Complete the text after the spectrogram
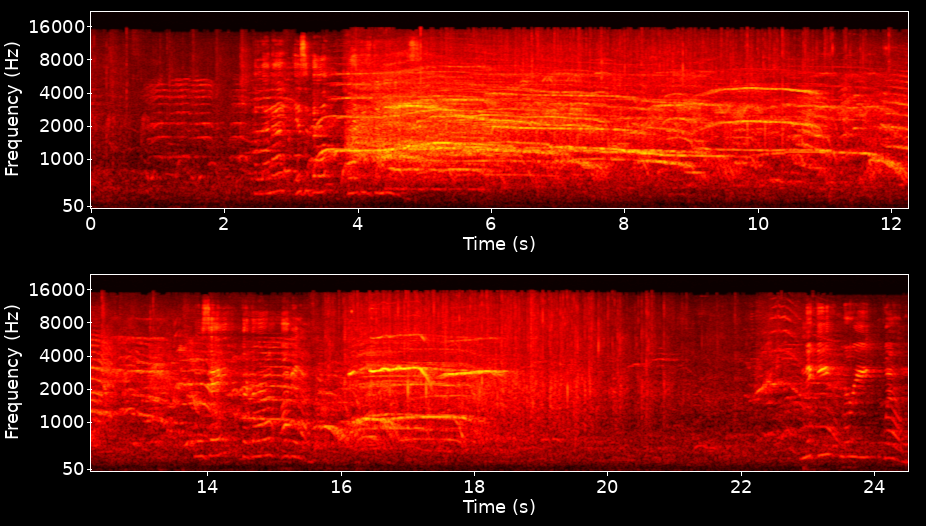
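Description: A woman reads out names over a loudspeaker in a large echoing hall.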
